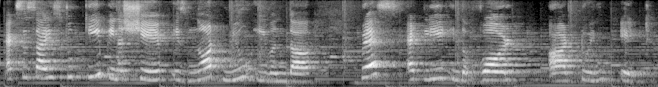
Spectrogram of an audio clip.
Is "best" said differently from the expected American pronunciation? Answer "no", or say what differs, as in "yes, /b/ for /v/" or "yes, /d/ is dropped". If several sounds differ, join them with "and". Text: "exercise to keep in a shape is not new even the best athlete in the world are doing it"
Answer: yes, /t/ is dropped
